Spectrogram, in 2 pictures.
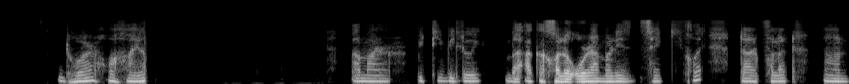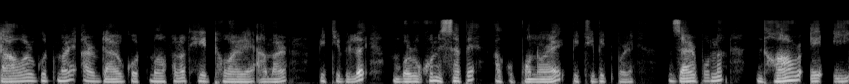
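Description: From start to finish, the speech sounds noisy, rough and grainy. It is band-limited too, with nothing above about 8.1 kHz. That points to Opus compression as the likely cause, running in its music-style mode at a low rate, perhaps around 16 kbps. With too few bits, the encoder keeps each band's energy but fills in detail by folding lower bands or adding noise. That swaps clean harmonics for a fuzzy, gritty texture rather than the swirl you'd get from MP3.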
